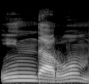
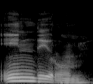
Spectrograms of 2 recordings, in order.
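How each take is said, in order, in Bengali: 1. 'the' শব্দটি ছোট 'thuh' দিয়ে উচ্চারিত হয়। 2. 'the' শব্দটি লম্বা 'thee' দিয়ে উচ্চারিত হয়। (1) "টিএইচ এর উচ্চারণ এখানে দা হবে" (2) "দি হয়"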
